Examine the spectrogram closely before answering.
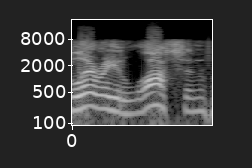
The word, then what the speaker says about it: Larry Lawson: My guest, Larry Lawson, was so annoyed that I mispronounced his name, he hung up on me. No, it is Larry Lawson, for those of you who are keeping score at home.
